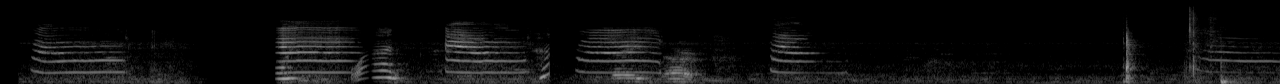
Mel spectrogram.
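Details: Hungry domestic cats meowing for food at their owner's dinner indoors: a series of drawn-out, harmonic meows, several overlapping, repeated about every second or two, then brief clicks and a short final meow; a woman speaks briefly.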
